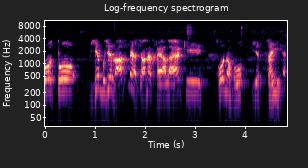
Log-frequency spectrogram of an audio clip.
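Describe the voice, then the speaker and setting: High-pitched male voice over noticeable background noise. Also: lively intonation. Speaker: army officer, parade commentator. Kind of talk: interview answer.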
